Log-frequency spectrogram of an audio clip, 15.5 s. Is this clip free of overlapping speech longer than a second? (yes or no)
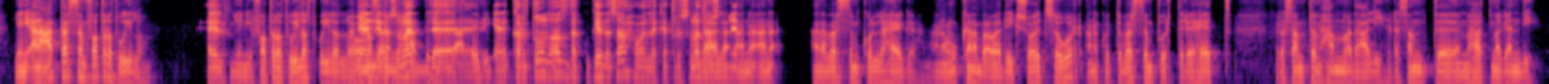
no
